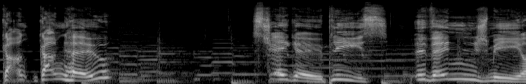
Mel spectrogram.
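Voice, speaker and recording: A man's put-on character voice, wheezy and high-pitched, at a very slow pace with long, frequent pauses, very wide pitch swings, and clear music in the background. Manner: dramatic, pleading.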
